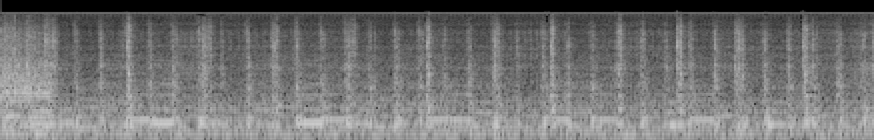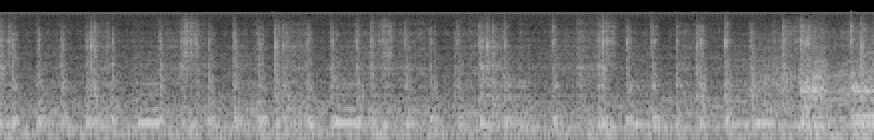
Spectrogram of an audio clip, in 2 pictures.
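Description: Floppy disk drive head stepper motors playing a tune: buzzy, pitched notes over a rapid run of clicking steps.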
